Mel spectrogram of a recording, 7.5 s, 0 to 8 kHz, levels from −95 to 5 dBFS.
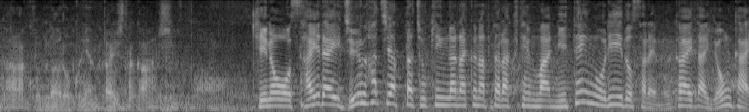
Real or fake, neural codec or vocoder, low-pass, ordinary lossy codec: fake; codec, 16 kHz, 8 kbps, FunCodec, trained on LibriTTS, 25 frames a second; none; none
